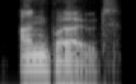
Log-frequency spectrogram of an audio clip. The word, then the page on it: unquote: British English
